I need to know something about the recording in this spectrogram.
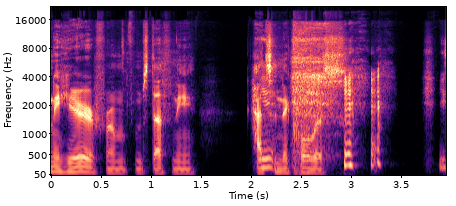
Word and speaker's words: Hatzinikolis: are they going to hear from from stephanie hatson nicolas you said it right yay uh well i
